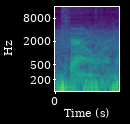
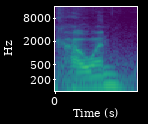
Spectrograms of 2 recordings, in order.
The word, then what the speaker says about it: Cowan: there's a lot of people that aren't from there that call it Cohen, which is just weird. Yeah, it's Or Cowan. that's spelled with an E. I just think of a milk cow all the time.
